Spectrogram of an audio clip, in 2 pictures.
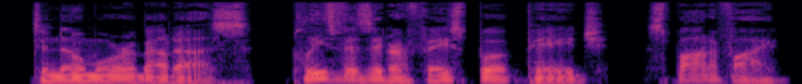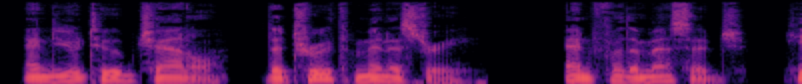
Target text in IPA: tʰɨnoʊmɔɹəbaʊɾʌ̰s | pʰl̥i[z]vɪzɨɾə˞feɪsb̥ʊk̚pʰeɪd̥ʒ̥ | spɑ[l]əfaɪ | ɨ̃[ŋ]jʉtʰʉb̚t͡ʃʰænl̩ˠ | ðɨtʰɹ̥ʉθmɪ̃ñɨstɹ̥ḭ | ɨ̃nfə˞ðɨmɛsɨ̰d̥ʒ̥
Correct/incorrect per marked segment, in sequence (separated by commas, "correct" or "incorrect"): correct, incorrect, incorrect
